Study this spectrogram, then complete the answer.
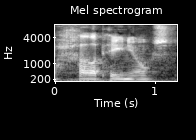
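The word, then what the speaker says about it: jalapeños: I've got 200 grams of beef mince, some barbecue sauce, some peas, and some jalapenos, which is how you pronounce it if you were Espanol.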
